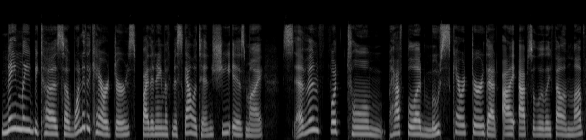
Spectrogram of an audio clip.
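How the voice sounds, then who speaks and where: Smooth, dry-sounding woman, informal host. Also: medium pitch, dry recording. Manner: rambling, informal. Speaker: creator and host. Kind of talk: informal episode introduction.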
